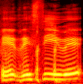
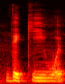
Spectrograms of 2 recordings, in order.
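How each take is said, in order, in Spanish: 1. La C no se pronuncia como sonido k. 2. La C se pronuncia como sonido k.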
